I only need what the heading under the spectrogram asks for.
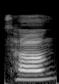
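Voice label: "céng", Mandarin Chinese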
